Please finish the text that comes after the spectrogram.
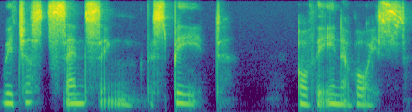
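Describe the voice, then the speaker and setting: Female meditation guide. Hushed, airy delivery at a very unhurried pace, gentle and calming, with generous pauses. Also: mid-range voice, no room sound, studio quality. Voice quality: soft, breathy, often near-whispering. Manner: gentle, soothing, with long pauses.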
